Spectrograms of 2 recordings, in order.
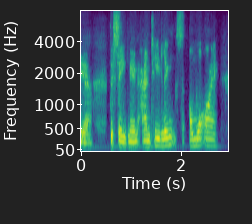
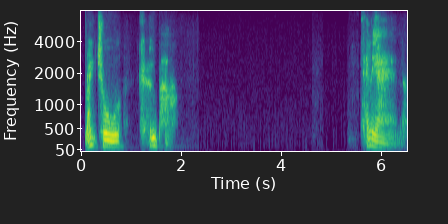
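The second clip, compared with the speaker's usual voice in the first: bingo caller; slower than usual. Real, not acted. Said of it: "Do I sound like a bingo caller?".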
